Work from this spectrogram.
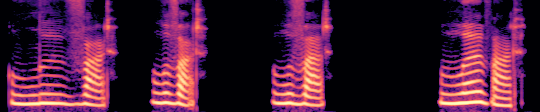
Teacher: To take, mute E, open A,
